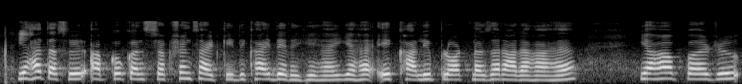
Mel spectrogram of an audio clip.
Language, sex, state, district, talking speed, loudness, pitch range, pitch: Hindi, female, Haryana, Rohtak, 160 wpm, -14 LUFS, 225-255 Hz, 240 Hz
